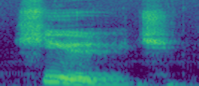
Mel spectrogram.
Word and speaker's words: huge: say he is huge huge it's not like Hugh okay there are various people called Hugh like Hugh Grant or Hugh Jackman lots of famous people are called Hugh but this word is huge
